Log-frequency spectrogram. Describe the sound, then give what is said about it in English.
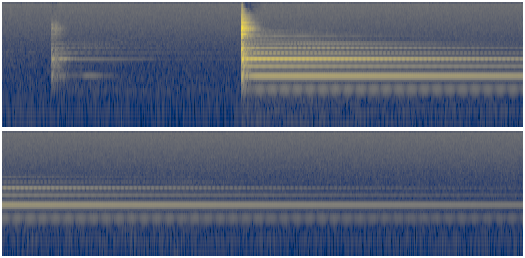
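A Tibetan singing bowl, used as a mindfulness bell, is tapped lightly, then struck firmly, its clear, shimmering tone ringing out alone and fading slowly over several seconds. “Enjoy the sound of the bell, of the Tibetan bowl.”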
